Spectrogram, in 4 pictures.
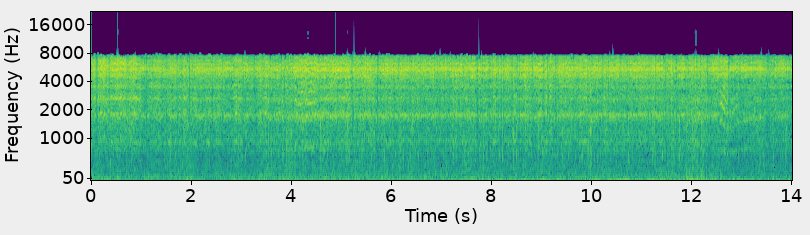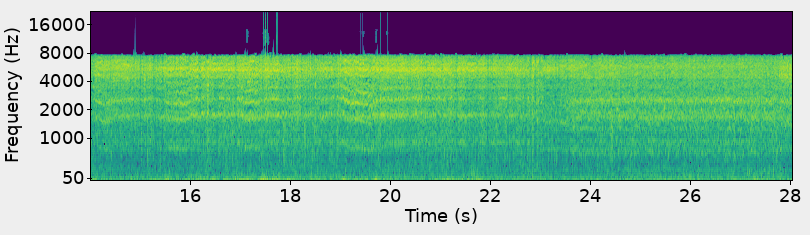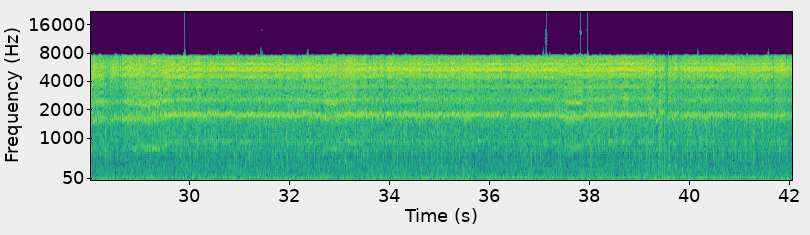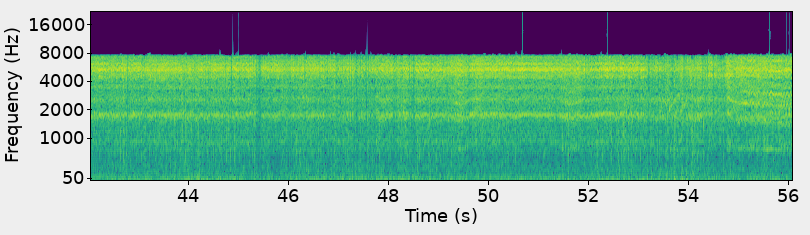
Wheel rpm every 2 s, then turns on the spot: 230, 230, 230, 240, 230, 230, 220, 230, 220, 230, 230, 210, 200, 200, 220, 230, 230, 230, 230, 230, 230, 240, 230, 230, 230, 230, 230, 220.
none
